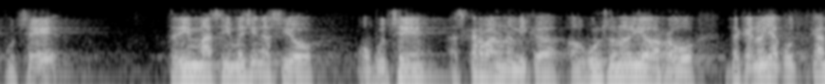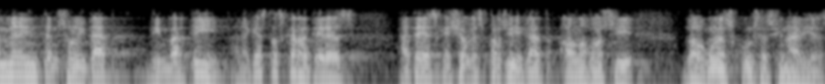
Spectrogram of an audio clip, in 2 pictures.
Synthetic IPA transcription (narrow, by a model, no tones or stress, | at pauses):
put̪se | t̪ənimːasəiməʒinəsio | oputseəskəɾβanunəmikəːlˠɣunzðunəɾiələrəo | d̪əkənojaɣut̪̚kap̚mɛzint̪ənsiulit̪at̪̚ | d̪imbəɾt̪iənəkɛst̪əskərət̪eɾəs | ət̪ɛskəʃɔɣespəɾʒuðikat̪əlˠnəɣɔsi | d̪əlˠɣunəskunsəsiunaɾiəs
